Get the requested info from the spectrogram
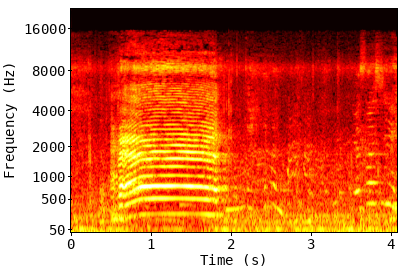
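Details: Sheep bleating: one drawn-out, strongly harmonic bleat lasting about a second with a steady pitch, then fainter background sounds.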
